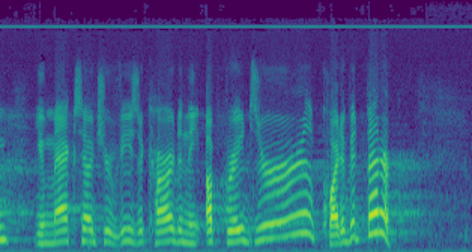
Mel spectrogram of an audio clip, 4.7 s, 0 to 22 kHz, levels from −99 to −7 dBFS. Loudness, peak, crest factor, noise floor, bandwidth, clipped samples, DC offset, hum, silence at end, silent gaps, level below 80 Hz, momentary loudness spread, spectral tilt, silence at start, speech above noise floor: -27 LUFS; -8 dBFS; 18 dB; -49 dBFS; 16.5 kHz; under 0.1%; under 0.1%; none; 0 s; none; -68 dBFS; 17 LU; -6 dB/octave; 0 s; 22 dB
